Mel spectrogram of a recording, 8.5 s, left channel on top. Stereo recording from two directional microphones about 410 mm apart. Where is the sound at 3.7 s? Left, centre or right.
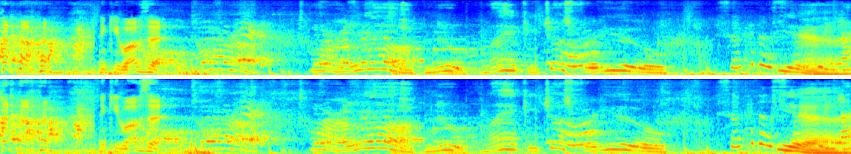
Centre.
